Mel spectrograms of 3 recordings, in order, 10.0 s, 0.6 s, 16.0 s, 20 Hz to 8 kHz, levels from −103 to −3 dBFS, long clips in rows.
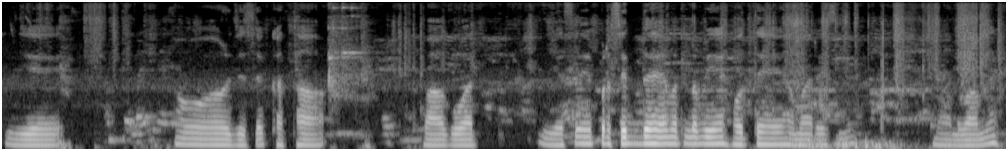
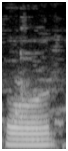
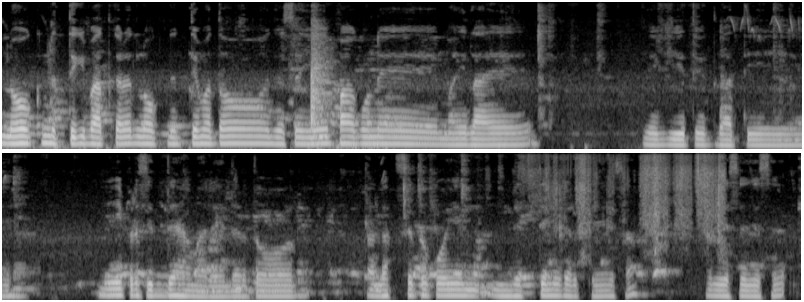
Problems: none marked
